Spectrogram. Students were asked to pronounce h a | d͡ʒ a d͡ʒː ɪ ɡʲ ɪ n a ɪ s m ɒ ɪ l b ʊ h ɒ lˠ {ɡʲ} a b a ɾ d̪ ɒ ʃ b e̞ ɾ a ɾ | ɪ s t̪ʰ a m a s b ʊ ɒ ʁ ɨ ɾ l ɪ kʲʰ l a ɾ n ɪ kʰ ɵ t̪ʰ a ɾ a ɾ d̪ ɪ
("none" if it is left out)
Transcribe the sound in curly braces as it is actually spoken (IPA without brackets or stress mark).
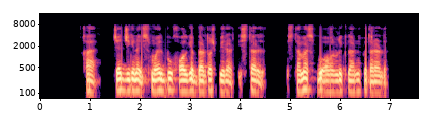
ɡʲ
